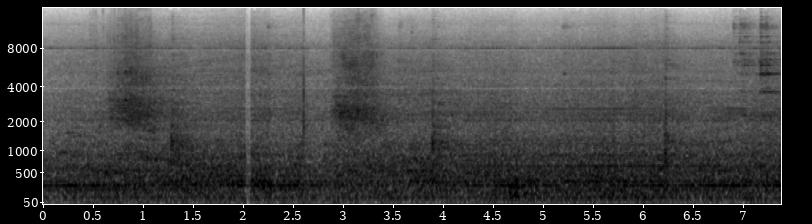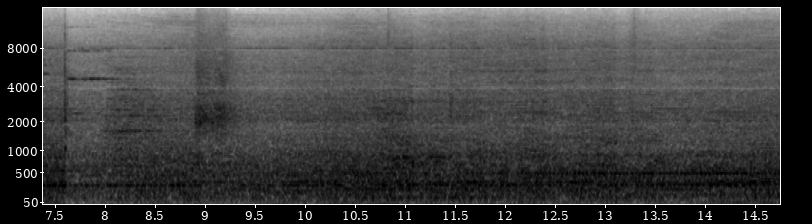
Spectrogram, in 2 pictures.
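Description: A butyl rubber tape hot-melt extrusion coating machine running: a steady mechanical din of motors and turning rollers with a constant hum, broken by a few short hisses.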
